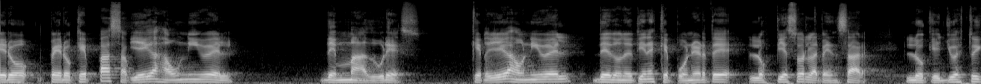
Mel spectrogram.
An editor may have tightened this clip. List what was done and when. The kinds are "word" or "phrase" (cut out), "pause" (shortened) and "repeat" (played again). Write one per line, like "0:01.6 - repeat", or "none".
0:01.3 - word
0:04.8 - phrase
0:05.8 - pause
0:06.4 - word
0:08.2 - phrase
